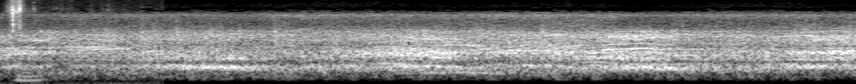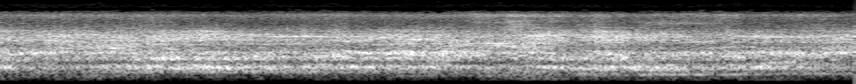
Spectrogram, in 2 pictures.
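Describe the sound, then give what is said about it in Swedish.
Opposing supporters at a German third-division football match applaud player Kwadwo and chant "Nazis raus" against racism from a Preußen Münster supporter, a dense, steady roar of many voices and clapping that holds at an even, loud level for the whole stretch. “Det är de då som skanderar på läktarna Nazis raus, ut med nazisterna.”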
